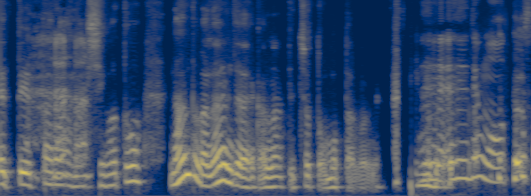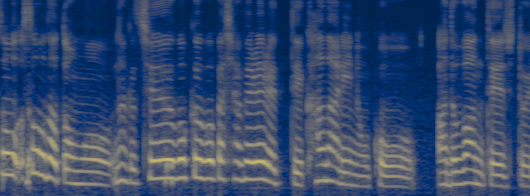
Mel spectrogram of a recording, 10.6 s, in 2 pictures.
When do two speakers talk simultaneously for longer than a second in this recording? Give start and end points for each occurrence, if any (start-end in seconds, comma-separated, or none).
none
